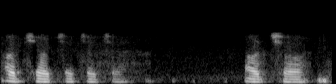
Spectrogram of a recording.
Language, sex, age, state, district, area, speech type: Urdu, male, 18-30, Delhi, East Delhi, urban, conversation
